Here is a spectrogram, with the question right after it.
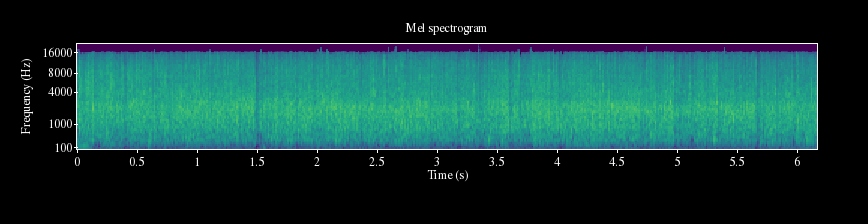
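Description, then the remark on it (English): A large group claps steadily for several seconds, giving God a hand clap, a dense, continuous wash of applause with no voices standing out. “Give God a hand clap.”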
